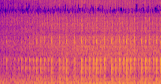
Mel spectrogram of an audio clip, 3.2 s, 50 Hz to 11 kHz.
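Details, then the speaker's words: 2011 BMW 550i F10 N63 V8, six-speed manual, hard starting with low fuel pressure codes: loud, fast metallic ticking at idle from the bank one high pressure fuel pump; bank two also noisy. "if you come over here and listen it's really loud i don't know if you can hear that ticking but this side is bank one bank two is also making noise"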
